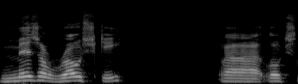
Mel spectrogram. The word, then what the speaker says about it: Mazeroski: It's pronounced Mizaroski.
